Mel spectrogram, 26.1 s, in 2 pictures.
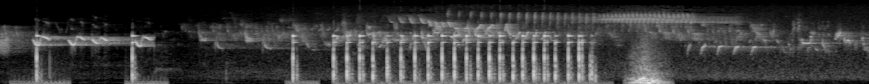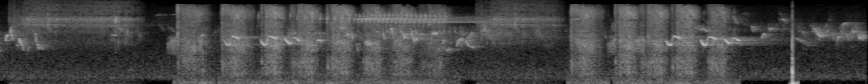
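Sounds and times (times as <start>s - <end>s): rake scratching through sand: 0.0s - 1.1s, 2.0s - 2.6s, 4.4s - 10.1s, 15.7s - 24.2s
birds chirping and trilling: 0.0s - 10.5s, 14.8s - 25.6s
faint insect chorus: 13.2s - 24.5s.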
